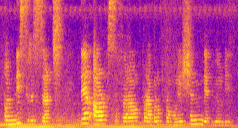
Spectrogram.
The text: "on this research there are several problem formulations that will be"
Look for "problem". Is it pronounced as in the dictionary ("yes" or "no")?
no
